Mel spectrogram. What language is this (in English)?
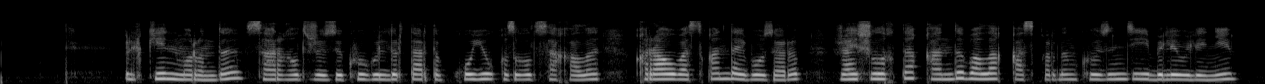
Kazakh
